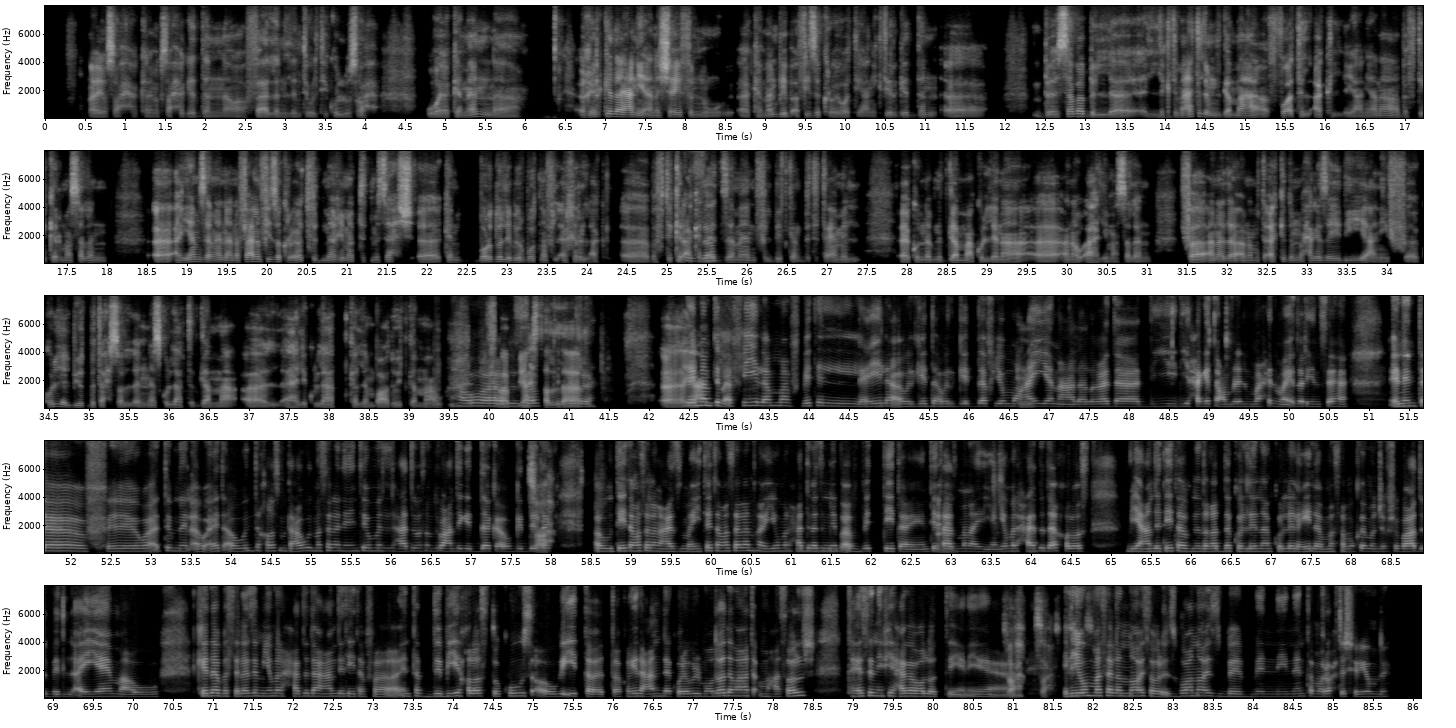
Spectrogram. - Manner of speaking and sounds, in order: tapping; tsk; other background noise; background speech
- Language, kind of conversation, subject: Arabic, unstructured, هل إنت مؤمن إن الأكل ممكن يقرّب الناس من بعض؟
